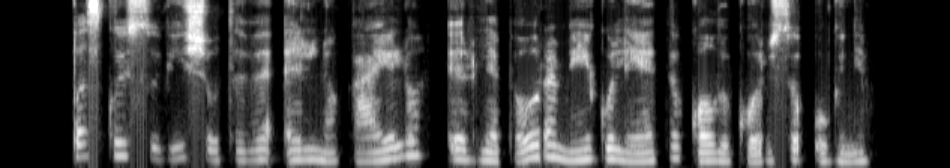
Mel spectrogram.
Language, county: Lithuanian, Utena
